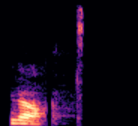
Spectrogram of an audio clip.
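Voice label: "nokwt", Proto-Indo-European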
